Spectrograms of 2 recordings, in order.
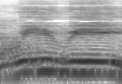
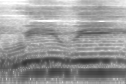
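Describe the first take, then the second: Both takes have the same delivery.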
